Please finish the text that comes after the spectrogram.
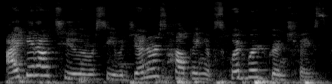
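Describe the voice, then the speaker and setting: A woman reading a novel aloud as narrator, with expressive storybook delivery. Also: high-pitched, brisk, background noise.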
